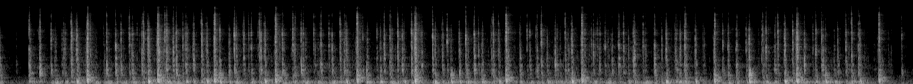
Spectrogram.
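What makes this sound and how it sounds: A mint-blue plastic Ubotie retro keyboard with round white keycaps is typed on with the fingertips of both hands. A steady stream of quick, clacky keystrokes follows, each with a thunky low body and a bright plastic click that dies away almost at once.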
